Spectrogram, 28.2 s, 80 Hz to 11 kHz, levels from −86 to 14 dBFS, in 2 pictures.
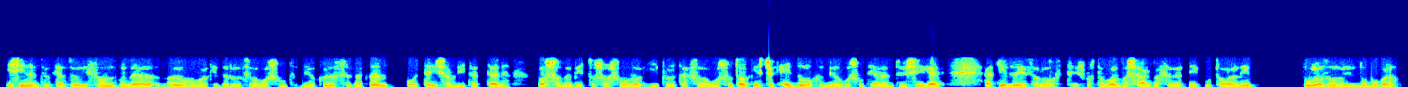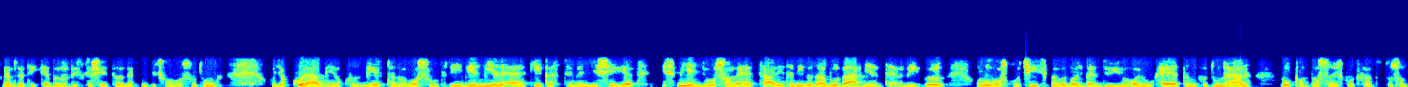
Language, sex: Hungarian, male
